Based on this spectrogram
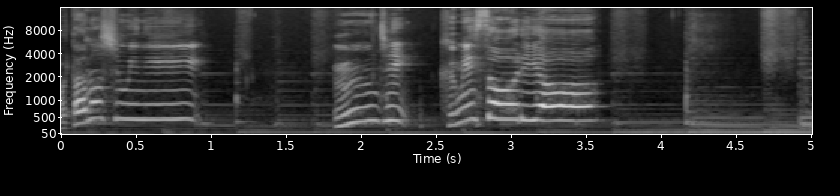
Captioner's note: in Okinawan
